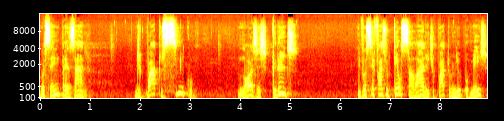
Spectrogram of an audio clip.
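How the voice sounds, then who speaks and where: Against noticeable background noise, a man with a high pitch speaks with very wide pitch swings. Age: 70s. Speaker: pastor. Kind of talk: radio debate. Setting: radio studio.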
